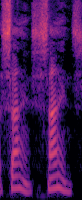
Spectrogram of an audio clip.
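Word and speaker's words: Sainz: Yeah, signs. Just say it Signs. like you would in Spanish.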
